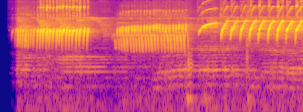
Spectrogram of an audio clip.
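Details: Domestic canary song meant to stimulate lazy canaries to sing: loud, dense buzzing rolls held about a second each, then a fast series of bright repeated upslurred whistles.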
